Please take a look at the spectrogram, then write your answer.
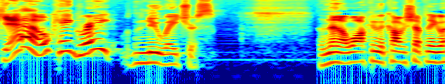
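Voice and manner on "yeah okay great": much higher, forced chipper yes; mock fake cheer. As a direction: squeak out a fake happy okay. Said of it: "And I'm like".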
